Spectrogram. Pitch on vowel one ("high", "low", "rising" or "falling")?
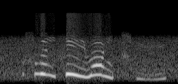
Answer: falling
